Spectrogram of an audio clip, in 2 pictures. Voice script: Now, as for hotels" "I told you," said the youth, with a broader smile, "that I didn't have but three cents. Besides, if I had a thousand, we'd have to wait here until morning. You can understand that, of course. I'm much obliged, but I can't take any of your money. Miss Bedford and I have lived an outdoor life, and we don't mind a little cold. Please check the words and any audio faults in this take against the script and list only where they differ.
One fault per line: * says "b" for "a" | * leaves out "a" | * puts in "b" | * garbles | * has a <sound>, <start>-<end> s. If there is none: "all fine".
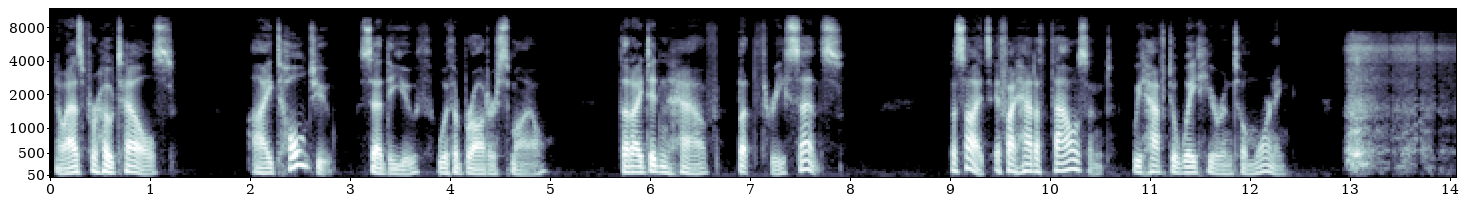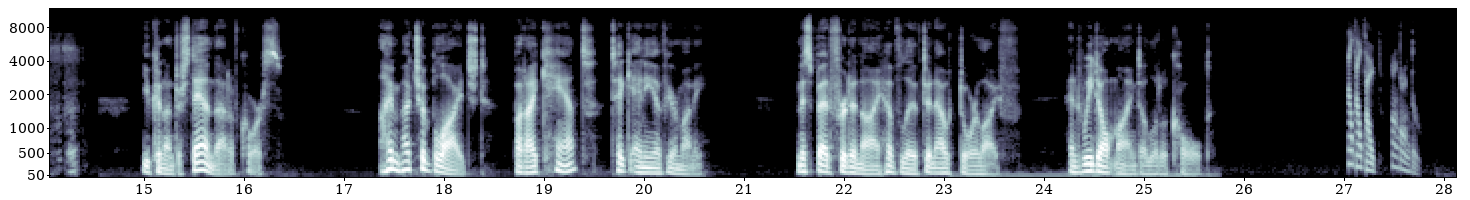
* has a sniff, 12.9-14.5 s
* has a chirp, 27.0-27.8 s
